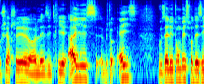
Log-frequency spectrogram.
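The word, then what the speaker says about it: Hays: Ça viendrait de euh la société ACE qui s'écrit H A Y S qui est une société américaine qui produit donc des étriers de frein.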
